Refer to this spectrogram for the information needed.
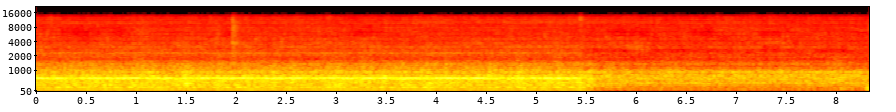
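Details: Hotpoint 9530 Electronic 1000 Plus washing machine on a towel and bathrobe wash with Tide HE: steady rush of incoming water with a faint valve hum, shutting off cleanly after five seconds; normal fill.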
